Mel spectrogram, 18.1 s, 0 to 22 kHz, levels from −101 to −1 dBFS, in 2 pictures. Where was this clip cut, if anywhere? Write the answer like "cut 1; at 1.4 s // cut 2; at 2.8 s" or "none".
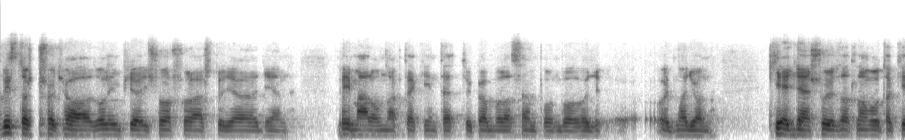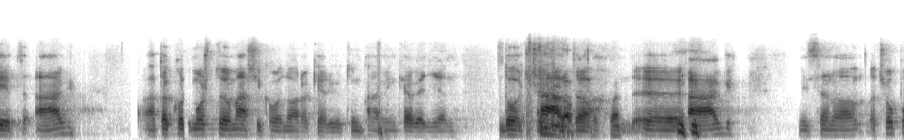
cut 1; at 10.9 s // cut 2; at 12.7 s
